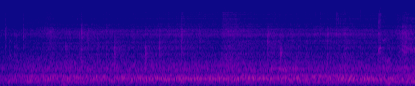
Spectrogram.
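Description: Steady faint hiss with a low electrical hum and a few faint ticks, from a handheld recorder playing back a recording as the listeners strain for a very, very faint voice.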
